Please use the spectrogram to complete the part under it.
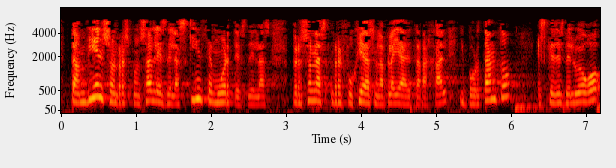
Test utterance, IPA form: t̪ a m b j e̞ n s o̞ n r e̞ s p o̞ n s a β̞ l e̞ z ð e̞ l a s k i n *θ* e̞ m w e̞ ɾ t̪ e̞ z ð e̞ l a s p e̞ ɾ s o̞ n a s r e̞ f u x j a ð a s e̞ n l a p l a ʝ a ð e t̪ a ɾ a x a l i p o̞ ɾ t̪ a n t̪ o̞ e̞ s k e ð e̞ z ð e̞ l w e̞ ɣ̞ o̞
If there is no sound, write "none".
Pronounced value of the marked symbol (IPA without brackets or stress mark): θ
